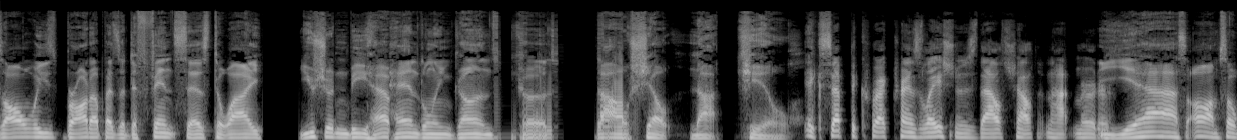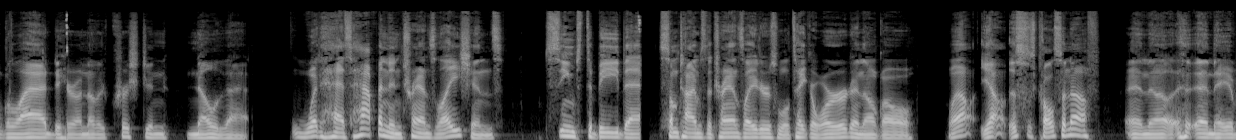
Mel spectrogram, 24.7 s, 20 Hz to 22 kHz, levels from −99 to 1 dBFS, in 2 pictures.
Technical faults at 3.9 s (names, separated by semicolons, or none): damaged data in a compressed stream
